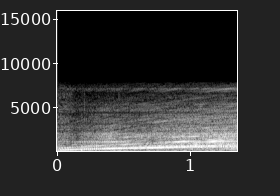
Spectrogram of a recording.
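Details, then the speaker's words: Sanyo Denki 48 V 10,000 RPM 60x38 mm cooling fan on an automatic temperature-based fan controller being heated toward its 55 °C alarm threshold: smooth whirring tone climbing steadily in pitch as the fan spins up; clean, normal ramp-up. "you can hear the fan speed accelerating there you guys go that will turn off in a second as soon as this cools down"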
